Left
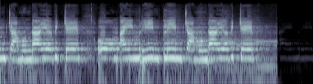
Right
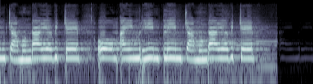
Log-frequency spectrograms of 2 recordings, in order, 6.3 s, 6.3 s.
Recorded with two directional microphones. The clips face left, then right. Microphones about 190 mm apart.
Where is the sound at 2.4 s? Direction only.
50° right (ahead or behind).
